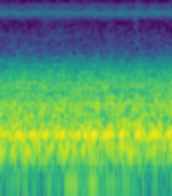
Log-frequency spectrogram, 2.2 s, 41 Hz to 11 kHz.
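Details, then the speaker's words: Emerson Casablanca Designer CF-2036W 36-inch two-speed ceiling fan, early-mid 1980s, K-55 stack motor, cracked motor housing, on high speed: steady, even whir with faint low hum, no ticks, rubbing or wobble; runs smoothly. "So that's the high speed. And this one does go really fast."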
